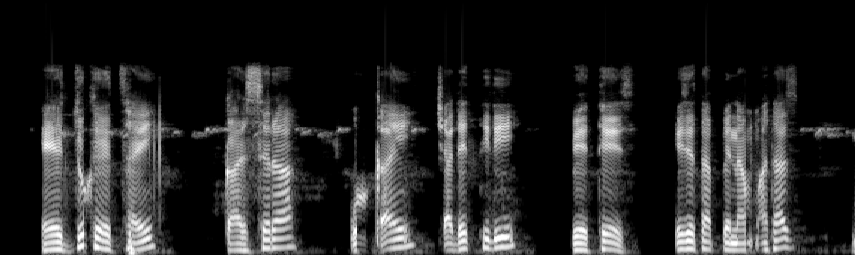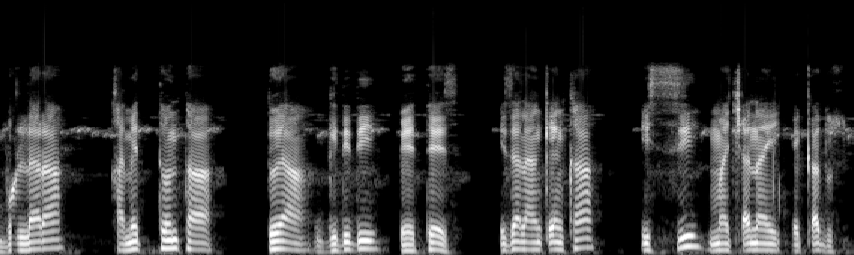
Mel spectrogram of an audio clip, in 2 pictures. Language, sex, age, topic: Gamo, male, 25-35, agriculture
